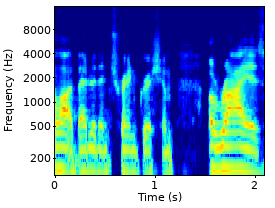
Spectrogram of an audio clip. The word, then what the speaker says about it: Arias: I always say Arias, but it's Arias.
